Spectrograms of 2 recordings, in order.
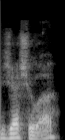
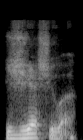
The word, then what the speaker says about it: Yeshua: memory is it's it's the pronunciation of it is like a mix of the two it's like a jesua so there's a mix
